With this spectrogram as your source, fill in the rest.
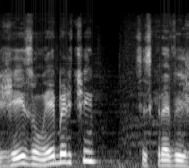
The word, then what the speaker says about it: Ebert: no Twitter é Jeison Ebert se escreve j e s o n e b e r t não tem h no meu nome tá não é Herbert Herbert não é Jeison Ebert lá no Twitter e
